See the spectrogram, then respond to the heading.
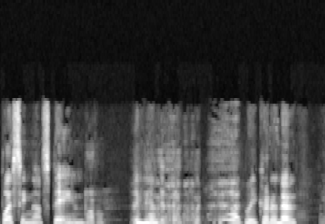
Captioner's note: laughing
